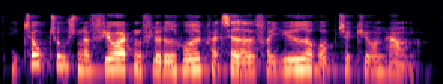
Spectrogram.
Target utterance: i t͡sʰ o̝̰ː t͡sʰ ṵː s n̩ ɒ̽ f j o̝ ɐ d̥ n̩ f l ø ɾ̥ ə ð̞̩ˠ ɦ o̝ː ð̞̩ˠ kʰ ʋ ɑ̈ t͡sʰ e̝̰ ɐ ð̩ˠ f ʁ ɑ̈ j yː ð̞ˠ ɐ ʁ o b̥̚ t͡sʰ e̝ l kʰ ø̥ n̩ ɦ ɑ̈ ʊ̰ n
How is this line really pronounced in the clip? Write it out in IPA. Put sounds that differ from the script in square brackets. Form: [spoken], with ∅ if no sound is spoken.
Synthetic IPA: i t͡sʰ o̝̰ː t͡sʰ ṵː s n̩ ɒ̽ f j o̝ ɐ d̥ n̩ f l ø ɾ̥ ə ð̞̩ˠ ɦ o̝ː ð̞̩ˠ kʰ ʋ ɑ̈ t͡sʰ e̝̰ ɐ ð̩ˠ f ʁ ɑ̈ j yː ð̞ˠ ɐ ʁ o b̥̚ t͡sʰ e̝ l kʰ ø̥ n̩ ɦ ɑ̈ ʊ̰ n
